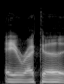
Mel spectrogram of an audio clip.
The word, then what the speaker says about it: Eureka: She is Eureka in Eureka 7. Sorry if you pronounce that Eureka, but that's not how you say it, unfortunately.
